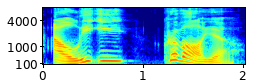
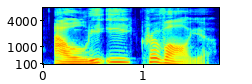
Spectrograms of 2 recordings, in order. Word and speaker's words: Auli'i Cravalho: I'm talking about Moana's Auli'i Cravalho. Auli'i Cravalho.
